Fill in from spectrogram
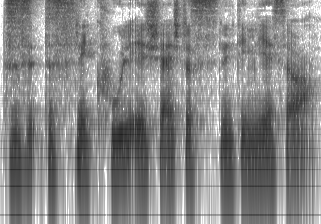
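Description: Young Swiss woman in her twenties; gravelly, outspoken, animated guest. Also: a bass voice, normal speed, a little hiss or hum. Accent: Swiss German. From Switzerland. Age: 20s. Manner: direct, animated, emphatic. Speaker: musician guest. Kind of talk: casual chat.

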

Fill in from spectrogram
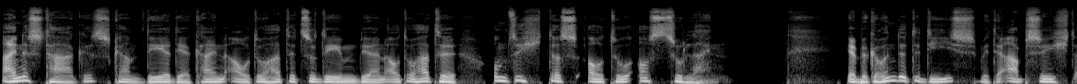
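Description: A man reads a short story aloud at a measured, unhurried pace. His voice is husky and mid-pitched. The sound is dry and close. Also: no room sound. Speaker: podcast co-host.

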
